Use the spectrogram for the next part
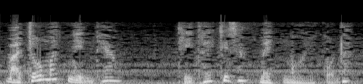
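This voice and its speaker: A man's voice: huge pitch swings, a little fast, dull audio. Dramatic male ghost-story narrator. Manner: dramatic storytelling with wide swings in pitch. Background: music.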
